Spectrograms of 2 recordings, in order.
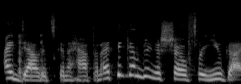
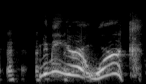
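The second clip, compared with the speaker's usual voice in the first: high, loud mock outrage; exasperated quarrel; 9 semitones higher, 5 dB louder than usual. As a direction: challenge your husband in loud comic disbelief. Acted quarrel with husband.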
